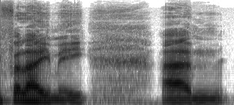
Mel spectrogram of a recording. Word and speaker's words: Falami: Striker problem number 1 is that Falami, and there's still people in the chat every day trying to tell me it's pronounced Falami. I've had it confirmed. It's definitely Falami.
